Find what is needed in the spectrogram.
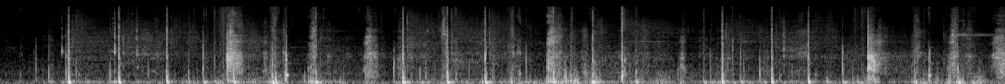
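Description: Basketball dribbled hard on a hardwood gym floor, irregular bounces about two a second mixed with quick sneaker steps on the wood as the player chops his feet and drives. A brief high squeak near the end.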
